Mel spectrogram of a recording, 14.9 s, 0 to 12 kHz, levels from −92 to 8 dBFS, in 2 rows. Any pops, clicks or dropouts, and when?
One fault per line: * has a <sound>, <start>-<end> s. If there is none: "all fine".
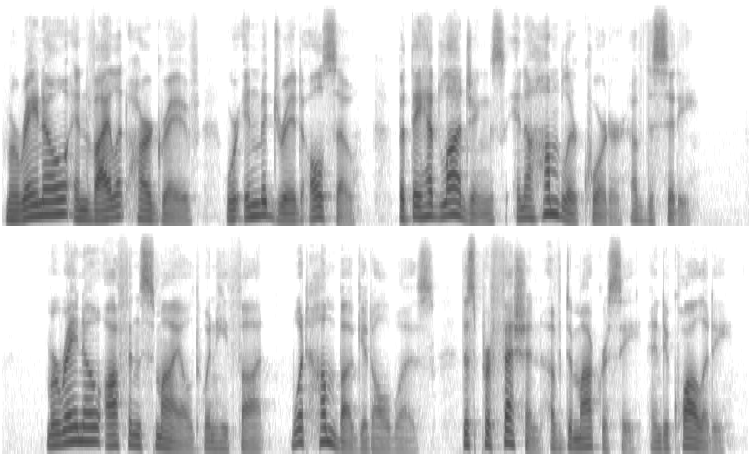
all fine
